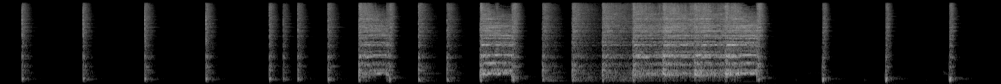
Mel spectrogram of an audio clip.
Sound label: formula 602 classic sounds 14 heavy hi-hat pattern; paiste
